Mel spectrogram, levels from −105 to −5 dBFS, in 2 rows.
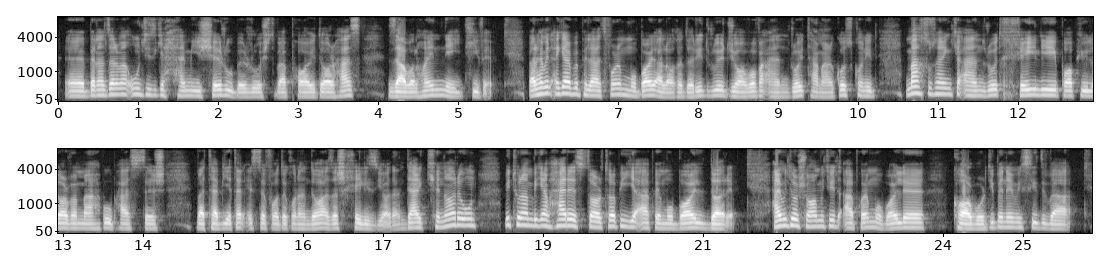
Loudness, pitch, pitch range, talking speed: -18 LUFS, 130 Hz, 115-155 Hz, 155 wpm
